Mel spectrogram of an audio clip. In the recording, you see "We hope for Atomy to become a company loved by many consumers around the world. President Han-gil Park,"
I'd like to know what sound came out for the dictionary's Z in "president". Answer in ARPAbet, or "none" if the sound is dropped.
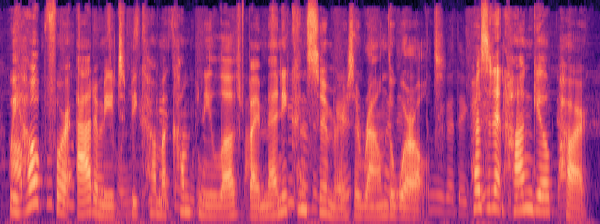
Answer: Z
